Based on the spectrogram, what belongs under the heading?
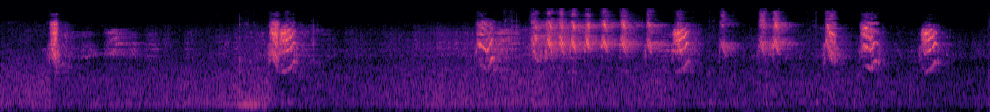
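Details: Female double-collared seedeater call for exciting a male: a lone sharp chirp, then a louder note, then a rapid run of high twittering chirps easing into spaced single notes, over faint background hiss.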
